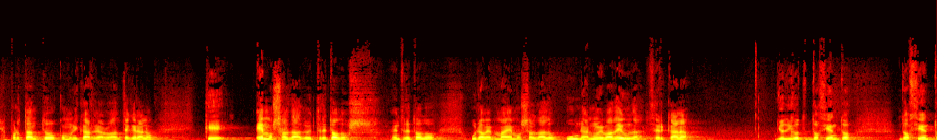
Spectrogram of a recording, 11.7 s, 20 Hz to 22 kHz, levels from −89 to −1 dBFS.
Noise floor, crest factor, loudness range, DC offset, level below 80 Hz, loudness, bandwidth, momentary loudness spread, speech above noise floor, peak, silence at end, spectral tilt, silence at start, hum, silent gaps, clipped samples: -55 dBFS; 22 dB; 3 LU; under 0.1%; -64 dBFS; -24 LUFS; 14 kHz; 11 LU; 31 dB; -2 dBFS; 0 s; -6.5 dB/octave; 0 s; none; none; under 0.1%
